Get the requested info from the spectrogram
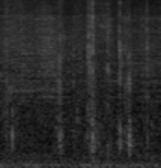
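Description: Quiet room tone with a low steady hum, broken by a few faint, light taps and rustles as two people in cloth uniforms move through a hand-to-neck punching drill.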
